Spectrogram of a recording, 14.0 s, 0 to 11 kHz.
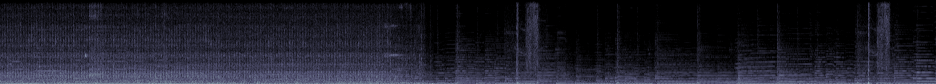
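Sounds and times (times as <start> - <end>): small motor humming and knocking: 0.0 - 6.6.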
